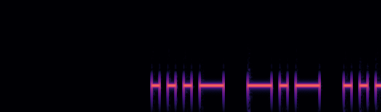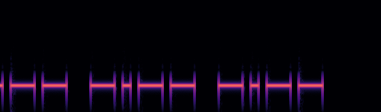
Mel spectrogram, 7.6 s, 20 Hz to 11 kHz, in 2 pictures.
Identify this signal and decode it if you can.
Morse code, heard as a keyed tone, about 15 wpm, 700 Hz. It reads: VK3YY
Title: DXCC-100 Call Signs - 5 Characters - 15wpm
